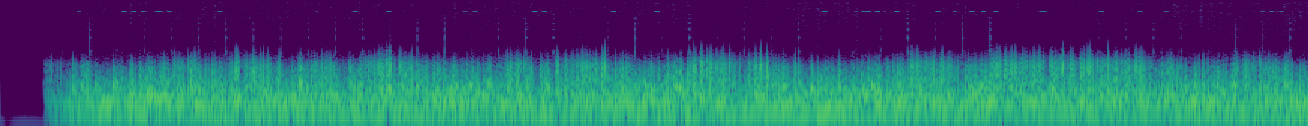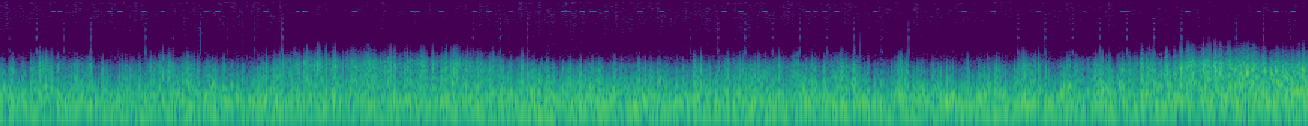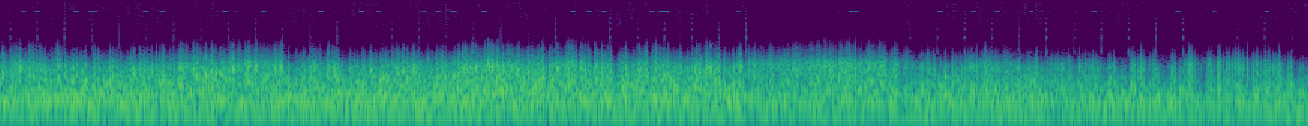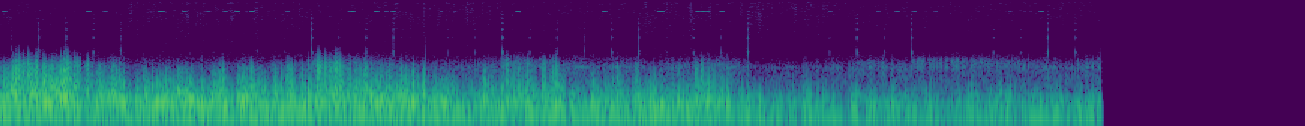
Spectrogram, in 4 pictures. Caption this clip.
Earth tectonic movements
Lo rumble sound deep into the earth.
anxious, creepy, deep, drone, earth, effect, film, frightful, fx, haunted, horror, scary, sci-fi, sinister, sound, sound-design, sound-effect, soundboard, sounds, spooky, strange, terrifying, terror, thrill, weird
